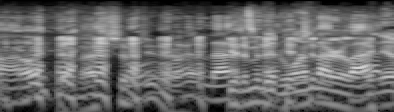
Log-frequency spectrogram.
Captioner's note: laughs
